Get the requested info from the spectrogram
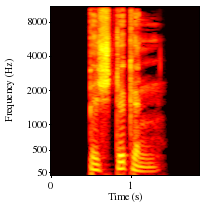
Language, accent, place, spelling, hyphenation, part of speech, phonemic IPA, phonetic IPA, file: German, Germany, Berlin, bestücken, be‧stü‧cken, verb, /bəˈʃtʏkən/, [bəˈʃtʏkn̩], De-bestücken.ogg
- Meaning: 1. to equip (with weapons, fashion accessories, transistors, etc.) 2. to populate (with transistors, integrated circuits, etc.)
